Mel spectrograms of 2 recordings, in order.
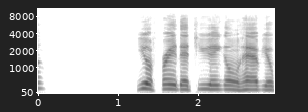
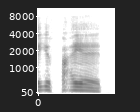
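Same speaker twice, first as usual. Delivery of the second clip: Trump impression. Shown as a demonstration. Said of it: "Do your Trump impersonation and say".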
